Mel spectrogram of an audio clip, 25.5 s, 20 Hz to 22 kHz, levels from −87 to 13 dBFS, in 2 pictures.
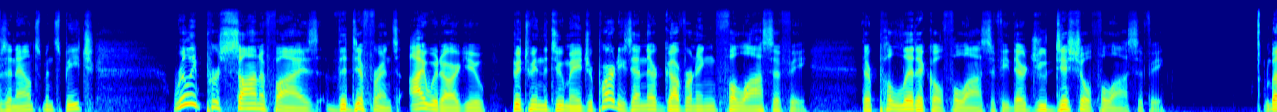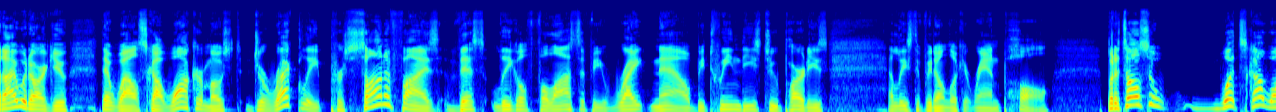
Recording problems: abrupt cut into speech; at the start and the end

